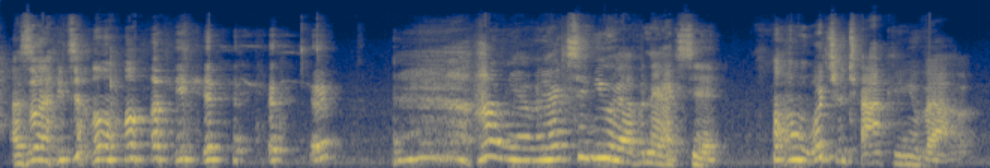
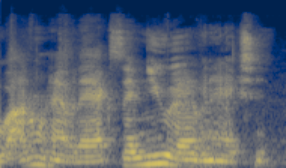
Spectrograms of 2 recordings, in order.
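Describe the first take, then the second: First: High-pitched, giggly retelling; laughing. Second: Said in the usual way. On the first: Real, not acted. Host retelling her comeback about having an accent, laughing. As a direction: crack up while repeating your own comeback.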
